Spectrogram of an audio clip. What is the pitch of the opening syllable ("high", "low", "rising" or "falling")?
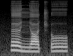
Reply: falling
